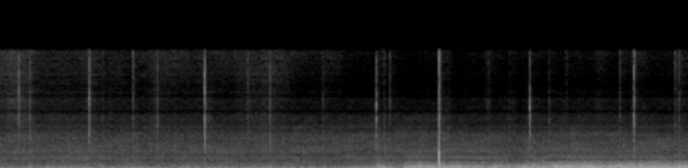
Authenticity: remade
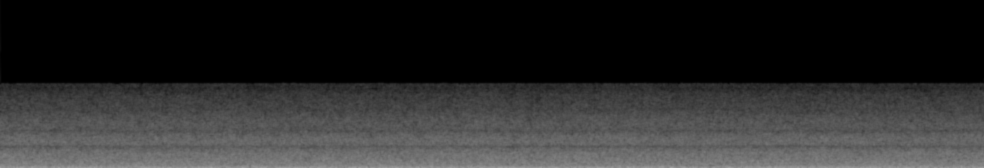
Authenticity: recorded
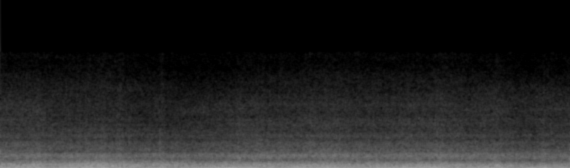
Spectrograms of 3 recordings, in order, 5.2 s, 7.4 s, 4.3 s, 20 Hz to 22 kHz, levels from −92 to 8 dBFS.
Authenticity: remade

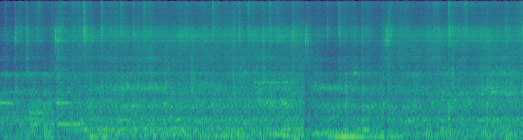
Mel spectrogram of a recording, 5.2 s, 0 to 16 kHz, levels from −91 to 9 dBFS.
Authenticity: remade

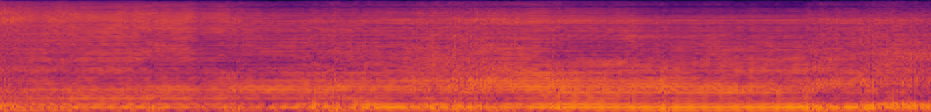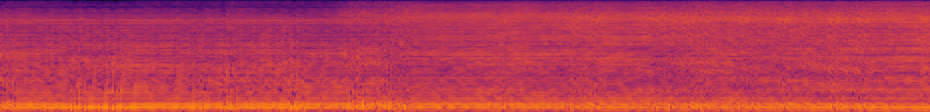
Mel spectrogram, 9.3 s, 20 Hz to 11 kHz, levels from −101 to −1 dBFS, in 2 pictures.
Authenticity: remade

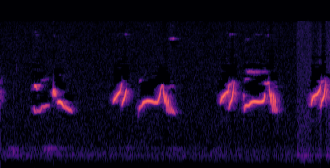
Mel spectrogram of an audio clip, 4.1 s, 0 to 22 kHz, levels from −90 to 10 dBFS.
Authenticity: recorded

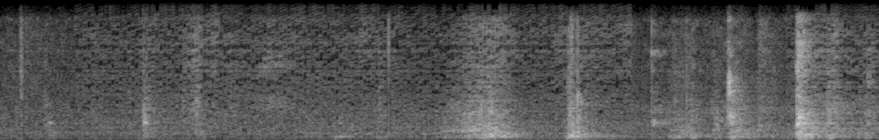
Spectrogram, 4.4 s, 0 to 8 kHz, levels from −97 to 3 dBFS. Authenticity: remade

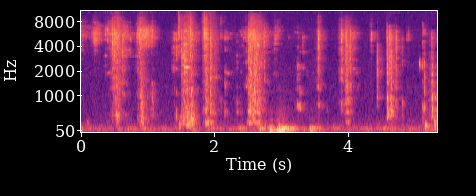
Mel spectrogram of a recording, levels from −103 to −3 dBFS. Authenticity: remade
